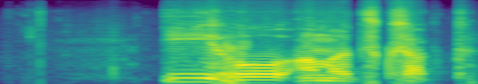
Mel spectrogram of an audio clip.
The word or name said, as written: amadds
